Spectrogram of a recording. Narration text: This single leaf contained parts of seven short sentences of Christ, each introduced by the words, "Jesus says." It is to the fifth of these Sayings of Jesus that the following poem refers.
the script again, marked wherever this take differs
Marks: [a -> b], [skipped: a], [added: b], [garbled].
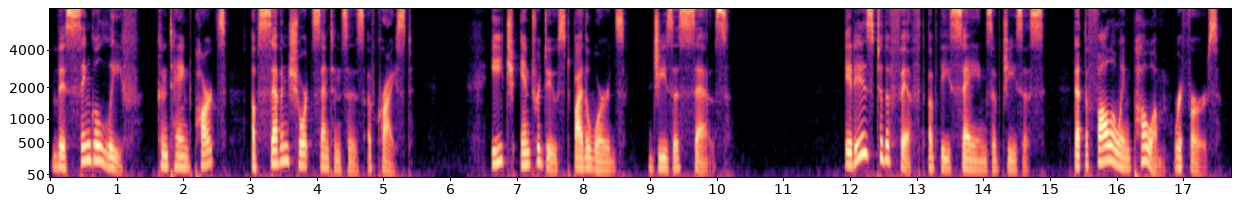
This single leaf contained parts of seven short sentences of Christ, each introduced by the words, "Jesus says." It is to the fifth of these Sayings of Jesus that the following poem refers.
